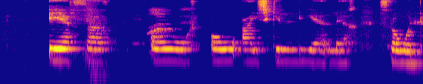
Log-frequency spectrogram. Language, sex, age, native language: Icelandic, male, 8, Icelandic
